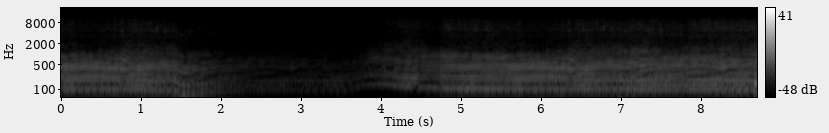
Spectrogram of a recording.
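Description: A propeller aircraft in the Foxhole video game drones steadily in flight, its engine hum dipping and swelling briefly as the throttle is eased back before holding an even, continuous tone.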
